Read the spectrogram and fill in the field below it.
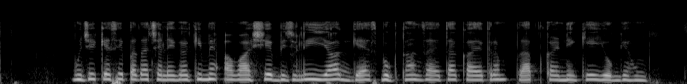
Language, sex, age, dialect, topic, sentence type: Hindi, female, 18-24, Hindustani Malvi Khadi Boli, banking, question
